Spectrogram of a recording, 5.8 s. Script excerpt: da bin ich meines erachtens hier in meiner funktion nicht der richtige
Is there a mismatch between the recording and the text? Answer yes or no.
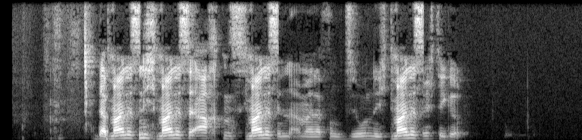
yes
